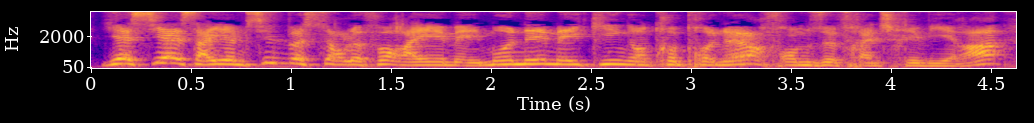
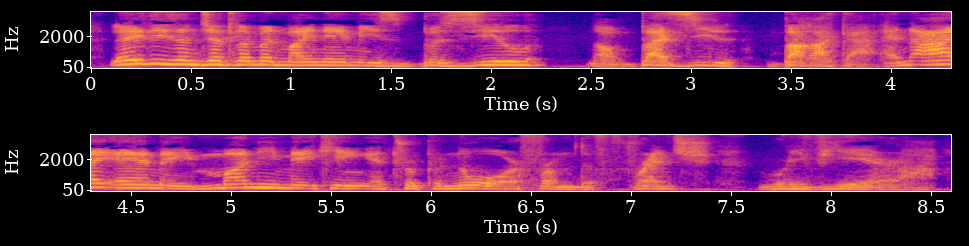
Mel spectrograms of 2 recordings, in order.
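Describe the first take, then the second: First: Put-on English with a light, toned-down French accent; a bit louder ring announcer brag with only a trace of French accent; Sylvester Lefort, toned-down French accent. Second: Put-on slow English with a thick French accent; Basile Baraka, heavy French accent. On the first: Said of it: "ralenti l'accent français que j'avais en tant que Sylvester Lefort". (anglais avec un léger accent français atténué)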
